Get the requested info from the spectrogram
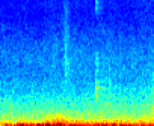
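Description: Steady low rumbling background noise with a faint hum.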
